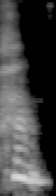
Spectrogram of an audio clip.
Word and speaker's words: 胖: Pakai pang sih, ya. Gemuk. Gemuknya untuk manusia. Tahan. Pang. Pakai P, bacanya PH, ya. Pang.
